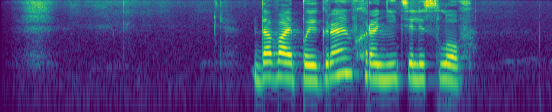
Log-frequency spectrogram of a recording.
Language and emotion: Russian, neutral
